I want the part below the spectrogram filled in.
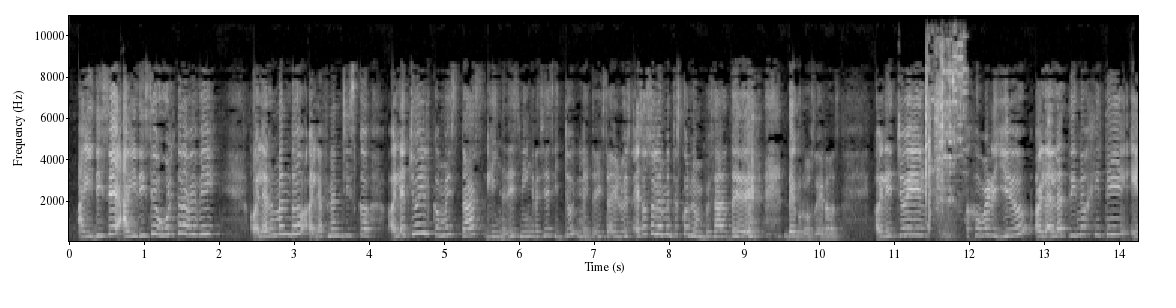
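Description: A young Mexican woman livestreaming a game, chatting with viewers and reacting excitedly. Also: high voice. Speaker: livestream gamer. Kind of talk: live game stream chat. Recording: loud game noise behind.

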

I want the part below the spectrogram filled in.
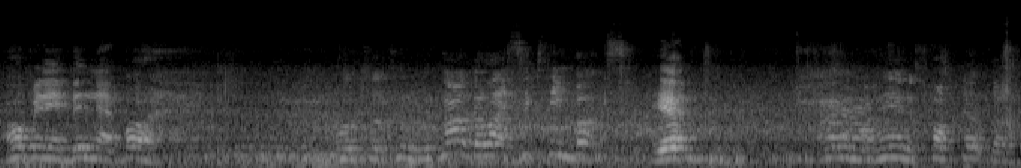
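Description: A man's voice: very high voice, moderate pace. A man bantering crudely and jokingly with friends outdoors. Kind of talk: casual banter among friends. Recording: clear outdoor noise.

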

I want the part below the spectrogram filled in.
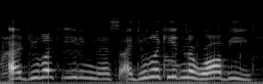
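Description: A woman giving casual, excitable gameplay commentary as a gaming channel host, repeating herself playfully. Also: high voice, fairly quick, background noise.

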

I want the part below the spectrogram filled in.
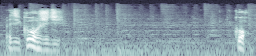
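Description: A man's voice: medium pitch, lively intonation, takes it slowly, mellow, faint music behind. A man voicing a scheming youtuber in a Minecraft role-play, bossing and threatening in casual slang. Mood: bossy. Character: scheming male youtuber framing a friend.

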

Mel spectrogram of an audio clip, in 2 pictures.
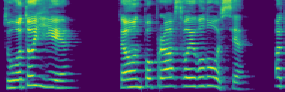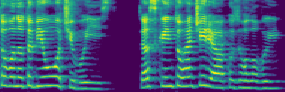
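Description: A woman reading the lines of a calm, kind young male official, speaking soothingly. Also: high-pitched, normal speed, lightly acted. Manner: soothing, reassuring. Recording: roomy echo.

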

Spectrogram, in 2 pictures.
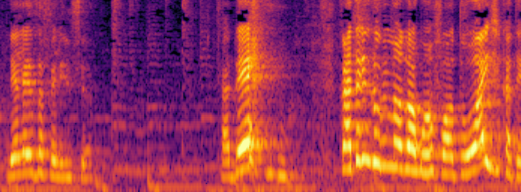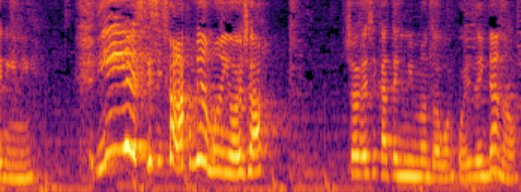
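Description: A woman's voice: high-pitched, big pitch swings, a little fast, pauses often, fairly bright tone, roomy sound, faint music behind. A woman chatting casually on a livestream while driving, playfully greeting viewers by name. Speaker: livestreaming truck driver. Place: vehicle cab while driving.

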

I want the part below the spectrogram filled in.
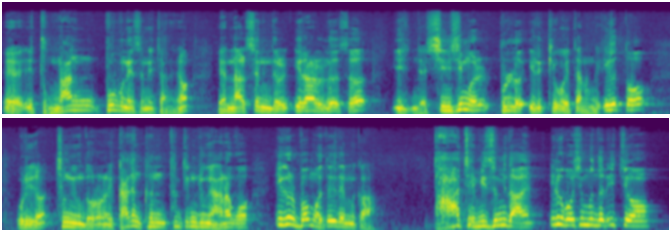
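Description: Lecturing a class on a Buddhist text, this middle-aged monk speaks with a Gyeongsang Korean accent in a chatty way, repeatedly checking "right?" with students and starting sentences over. His fairly high voice is very animated, mellow, and fast.

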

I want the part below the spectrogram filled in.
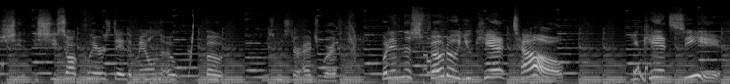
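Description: Hoarse woman muttering gameplay commentary. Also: a little high, animated, normal speed. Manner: muttering, swearing asides. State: hoarse from yelling. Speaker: let's play host. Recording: game music playing behind.

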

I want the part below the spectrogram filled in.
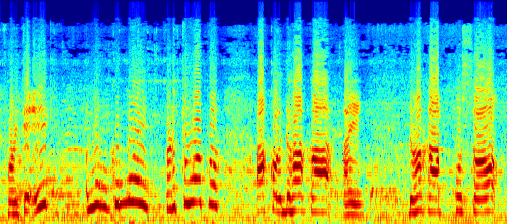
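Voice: high voice, very animated, moderate pace. A food vlogger, speaking through a face mask, chatting casually and mixing languages while ordering at a street stall. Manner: code-switching, chatty, laughs often. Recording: noisy street with loud music and crowd. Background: street crowd, vehicles and music.

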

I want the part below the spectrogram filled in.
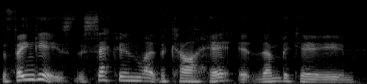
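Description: At a measured pace and medium pitch, a young YouTuber offers loose, wandering commentary as he games. His manner is chatty, and he turns excitable when things go wrong.

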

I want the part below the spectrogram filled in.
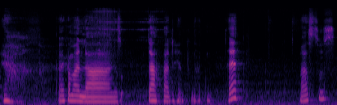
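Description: A woman with a mid-range voice gives slow, casual let's-play commentary, rambling and thinking aloud as she plays. Game music and slight background noise run behind her.

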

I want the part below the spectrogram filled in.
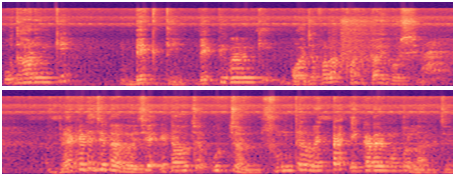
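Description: A man's voice: high-pitched, sing-song, a little fast, a little mellow, slight background noise. A man giving a spelling lesson at a board, asking questions and answering them himself as he spells words out letter by letter. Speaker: teacher. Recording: echoey room.

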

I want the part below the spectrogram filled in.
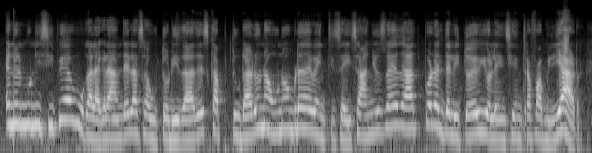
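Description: A woman from Colombia reading a scripted regional news summary in a measured, formal newsreader delivery. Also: on the high side, animated. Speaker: news presenter.

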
